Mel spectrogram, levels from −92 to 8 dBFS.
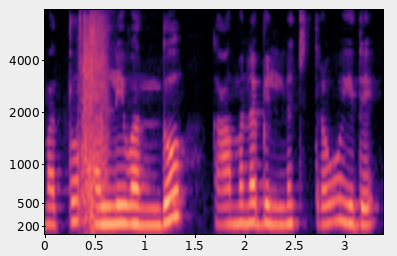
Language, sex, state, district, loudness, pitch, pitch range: Kannada, female, Karnataka, Bidar, -16 LUFS, 235 Hz, 225-245 Hz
